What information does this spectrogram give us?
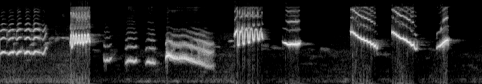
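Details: Asian pied starling used as a lure to stimulate singing, in the pumping-variation style. A nasal tone, a harsh squawk, triple clipped whistles, a falling buzzy glide, then several steep descending whistled sweeps.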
